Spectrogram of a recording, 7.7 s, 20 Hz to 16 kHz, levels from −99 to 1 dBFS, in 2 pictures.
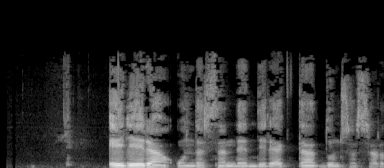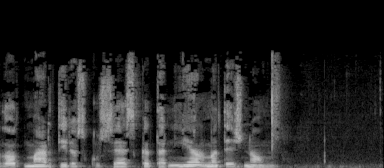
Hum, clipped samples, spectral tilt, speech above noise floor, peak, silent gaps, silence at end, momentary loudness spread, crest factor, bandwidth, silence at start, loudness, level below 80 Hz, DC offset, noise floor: none; under 0.1%; -5 dB/octave; 39 dB; -2 dBFS; none; 1.05 s; 15 LU; 22 dB; 11.5 kHz; 0.65 s; -24 LUFS; -70 dBFS; under 0.1%; -62 dBFS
